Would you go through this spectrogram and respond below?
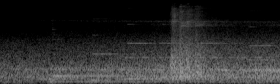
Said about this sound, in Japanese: ちょうど電車が来たみたいね。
